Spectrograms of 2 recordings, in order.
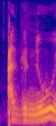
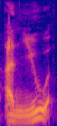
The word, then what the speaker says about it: Agnew: En tout cas, son nom Agnew se prononce Agnew et pas Agnew, A-G-N-E-W.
